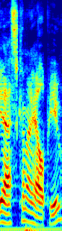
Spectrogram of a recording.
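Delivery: hushed, silky, very quiet, surprisingly pleasant voice. Narrator reading a curator's greeting to the player, smooth, pleasant voice. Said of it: "in a smooth and uh, surprisingly pleasant voice".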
